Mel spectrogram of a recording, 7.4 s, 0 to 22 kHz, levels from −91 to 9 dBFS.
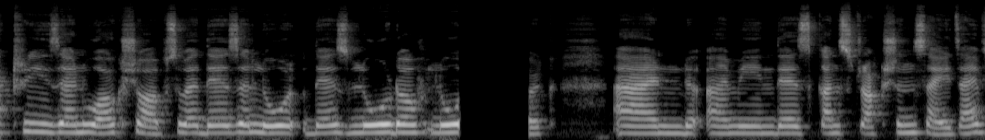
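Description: Speech, with an audio dropout to silence just after "load there's load of". From 3.44 to 3.97 s, about 0.52 s falls to silence with no room tone left, likely from lost input.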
